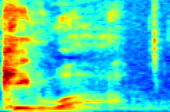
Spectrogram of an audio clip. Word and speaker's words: quinoa: Me too, with the quinoa. Pronounced quinoa.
